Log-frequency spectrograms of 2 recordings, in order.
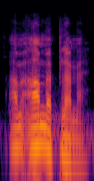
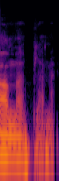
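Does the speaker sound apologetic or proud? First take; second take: proud; apologetic. First: It is said in a firm, proud tone. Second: It is said in a meek, apologetic tone. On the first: The job is important and valued. The speaker calls it right. "stand up, put their shoulders back and say" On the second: The job is nothing special. The speaker calls it wrong. "they shouldn't say, oh"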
